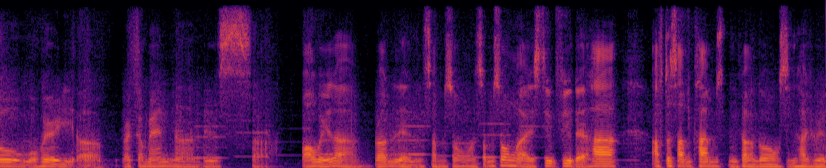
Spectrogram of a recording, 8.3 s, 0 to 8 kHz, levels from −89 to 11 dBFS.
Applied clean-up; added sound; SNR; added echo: neural mask model RNNoise.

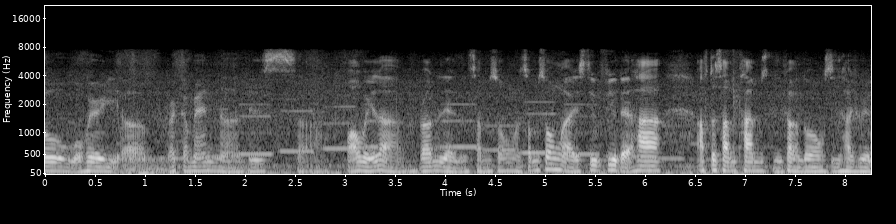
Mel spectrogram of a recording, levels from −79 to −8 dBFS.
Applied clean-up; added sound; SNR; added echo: none; Wind instrument, woodwind instrument; 15 dB; none.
